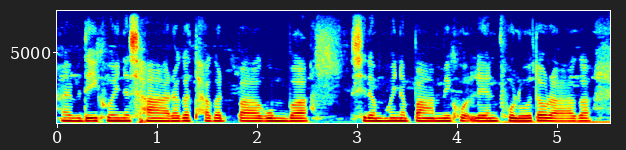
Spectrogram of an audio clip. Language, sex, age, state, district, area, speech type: Manipuri, female, 18-30, Manipur, Thoubal, rural, spontaneous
